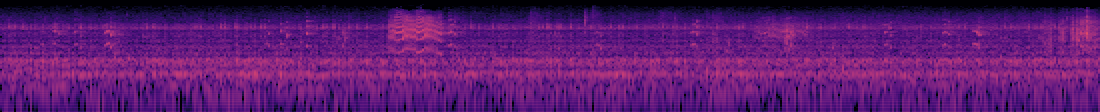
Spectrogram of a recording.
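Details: A white-winged (canary-winged) parakeet (Brotogeris versicolurus) at Tarapoto gives a harsh, scratchy screech near the middle, with fainter rasping notes scattered around it, over a steady high insect drone.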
